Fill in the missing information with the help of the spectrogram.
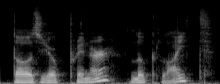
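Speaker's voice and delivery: slow, word-by-word model question; model reading. Shown as a demonstration. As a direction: read it slowly for learners to repeat. Teacher models sentence for repetition. (천천히 또박또박 읽는 시범)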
